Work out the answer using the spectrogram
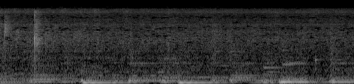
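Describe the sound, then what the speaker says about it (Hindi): Onion frying in a pressure cooker, a steady soft sizzle with occasional stirring scrapes and a low background hum, close and continuous. "अब हमारा प्याज भुन रहा है"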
